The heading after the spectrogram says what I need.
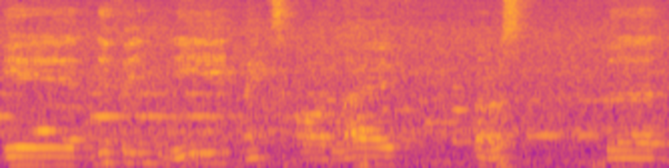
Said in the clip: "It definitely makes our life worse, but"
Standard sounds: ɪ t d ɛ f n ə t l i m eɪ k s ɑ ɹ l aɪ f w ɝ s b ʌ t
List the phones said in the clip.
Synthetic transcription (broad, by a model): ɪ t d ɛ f ə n l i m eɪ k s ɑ l aɪ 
